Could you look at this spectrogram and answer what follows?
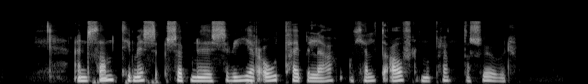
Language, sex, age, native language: Icelandic, female, 30-39, Icelandic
